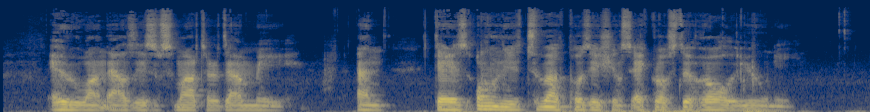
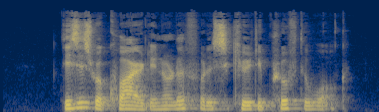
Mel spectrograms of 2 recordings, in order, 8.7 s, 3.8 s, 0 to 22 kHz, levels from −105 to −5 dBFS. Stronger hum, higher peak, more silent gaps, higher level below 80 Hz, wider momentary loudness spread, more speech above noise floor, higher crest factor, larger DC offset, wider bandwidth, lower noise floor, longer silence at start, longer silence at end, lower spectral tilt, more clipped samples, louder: neither; second, -16 dBFS vs -8 dBFS; neither; first, -50 dBFS vs -60 dBFS; about the same, 10 LU vs 11 LU; second, 33 dB vs 56 dB; about the same, 18 dB vs 20 dB; neither; first, 16 kHz vs 14.5 kHz; second, -65 dBFS vs -84 dBFS; second, 0.5 s vs 0.65 s; second, 0.05 s vs 0.45 s; first, -5.5 dB/octave vs -3.5 dB/octave; neither; second, -33 LUFS vs -27 LUFS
